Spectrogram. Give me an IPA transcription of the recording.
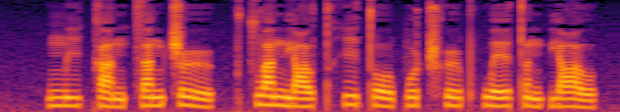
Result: mi˧˥ka˨˩n t͡sa˥nʈ͡ʂɻ̩˥˩ | t͡swa˥˩njɑ˧˥ʊ̯ t̪ʰi˥˩ t̪o˨˩ʊ̯pu˧˥ ʈ͡ʂʰɻ̩˧˥pʰwe˧˥ɪ̯t̪ə˨˩n pjɑ˥˩ʊ̯

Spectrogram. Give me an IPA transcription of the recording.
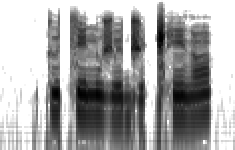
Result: kɯ t͡senuʒ ød͡ʒøǁʰẽðɑ̃

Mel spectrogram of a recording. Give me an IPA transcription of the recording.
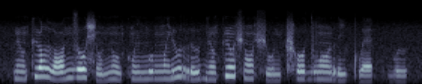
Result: ɾʲũ˧kʲu˦lʲðˤo˨˦ nzo˦ ɕũ˨nũ˦˨ kʷʰĩ˧ mu˧ŋʷĩ˧ ɾʲu˦rɯ˨˦ɡʲõ˧ kʲõ˦ʃõ˧ ʃu˨n ʈ͡ʂʰo˦d võ˦ri˧kʷʼɛ˧ | ɡʷɯ˨

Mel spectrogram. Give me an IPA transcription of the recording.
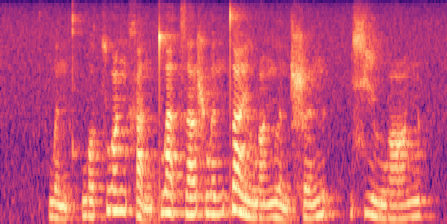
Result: pʰwə̰˨˩nkʰwɔ˦ t͡swɑ˥ŋxa̰˨˩nt̪wä˥˩ t͡sä˧˥ʂwə˧˥nt̪a˥˩ɪ̯ lwɑ˧˥ŋlə̰˨˩n ʂə˧˥n | ɕi˥˩lwɑ˧˥ŋ

